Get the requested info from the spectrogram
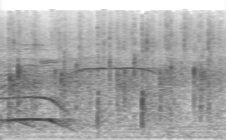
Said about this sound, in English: I see that clap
